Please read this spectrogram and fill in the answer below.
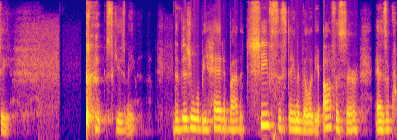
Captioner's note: cough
